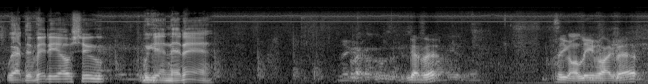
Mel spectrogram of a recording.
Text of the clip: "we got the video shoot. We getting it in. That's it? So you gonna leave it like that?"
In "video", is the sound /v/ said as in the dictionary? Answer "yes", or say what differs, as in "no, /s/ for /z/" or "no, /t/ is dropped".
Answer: yes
